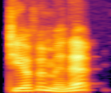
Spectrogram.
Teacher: And it's a polite request. You can hear the rising tone.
